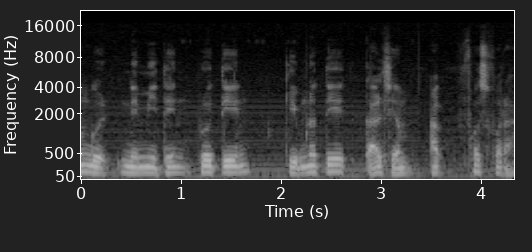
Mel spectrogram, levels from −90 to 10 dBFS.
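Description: No technical faults can be heard anywhere in the speech recording, with the signal continuous and intact throughout.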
